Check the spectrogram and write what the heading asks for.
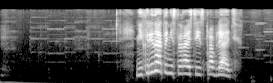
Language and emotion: Russian, angry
